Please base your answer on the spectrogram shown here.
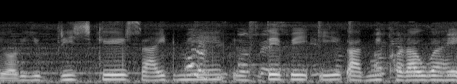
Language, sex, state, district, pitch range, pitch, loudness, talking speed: Hindi, female, West Bengal, Alipurduar, 195-225 Hz, 205 Hz, -18 LUFS, 170 wpm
